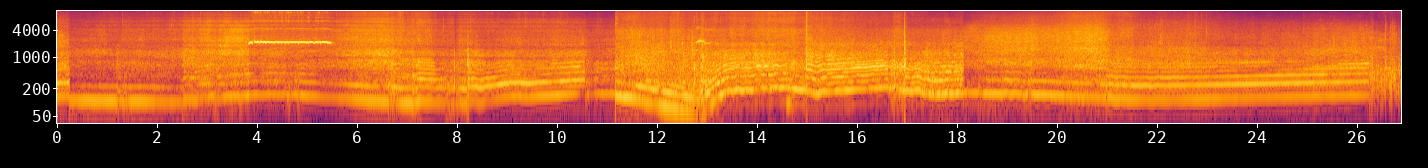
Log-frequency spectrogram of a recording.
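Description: A rally car engine revs hard and roars past, rising and falling in pitch as the driver shifts gears.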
